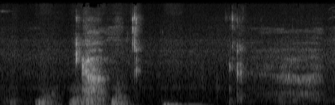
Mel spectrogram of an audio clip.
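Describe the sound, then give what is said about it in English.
Wet gulping as someone swallows a long drink of a strong, foamy fizzy beverage, several quick swallows with mouth clicks, then a soft breathy exhale at the end. “Did you take a long drink there or just a moderate drink?”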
